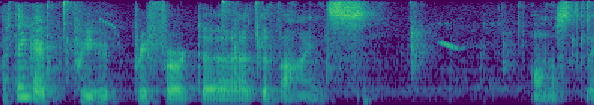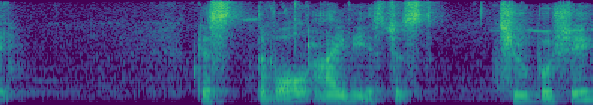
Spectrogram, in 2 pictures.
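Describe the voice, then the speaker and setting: The speech moves at a very slow pace with long, frequent pauses. Noticeable background noise sits behind it. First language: German. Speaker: gaming streamer. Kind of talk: casual gameplay commentary. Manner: relaxed, thinking aloud.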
